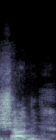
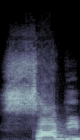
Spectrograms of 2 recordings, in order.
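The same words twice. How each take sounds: First: The word begins with an sh sound. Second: The word begins with an s sound. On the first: The speaker calls it right. "Correct pronunciation भी शादी ऐसे ही है" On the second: The speaker calls it wrong. "ये वाला सौ से pronounce करते हैं"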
